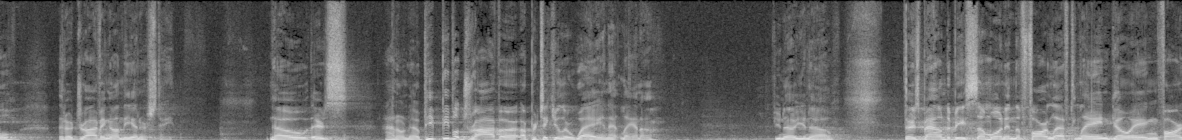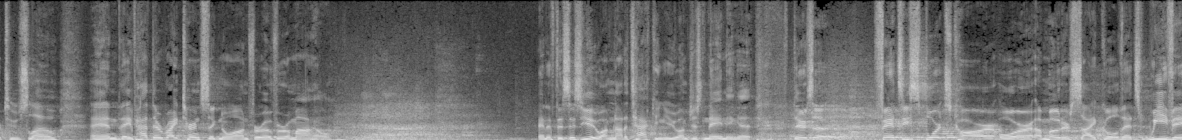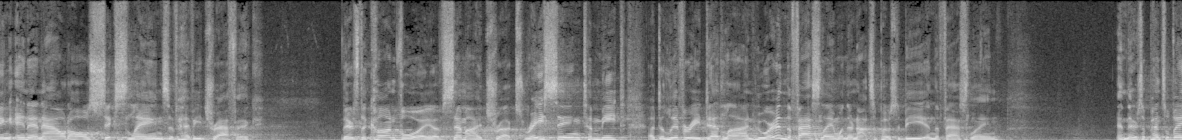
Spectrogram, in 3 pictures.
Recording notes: For our Sanctuary and MorningSong Worship Services.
